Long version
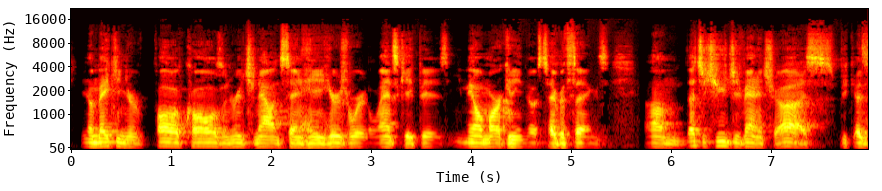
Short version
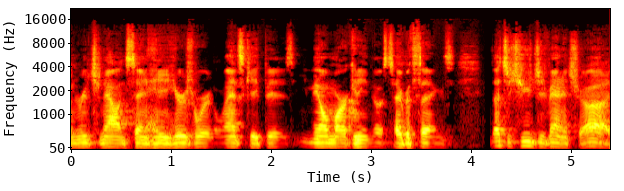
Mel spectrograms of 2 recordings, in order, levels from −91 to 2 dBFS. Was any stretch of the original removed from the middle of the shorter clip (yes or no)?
yes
